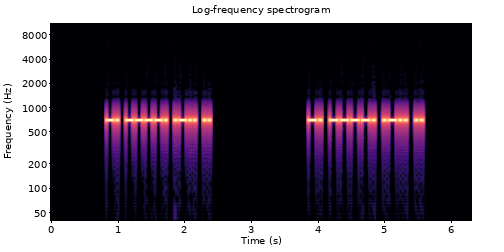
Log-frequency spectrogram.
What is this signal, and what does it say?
Morse code, heard as a keyed tone, about 29 wpm, 700 Hz. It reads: N9LI N9LI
